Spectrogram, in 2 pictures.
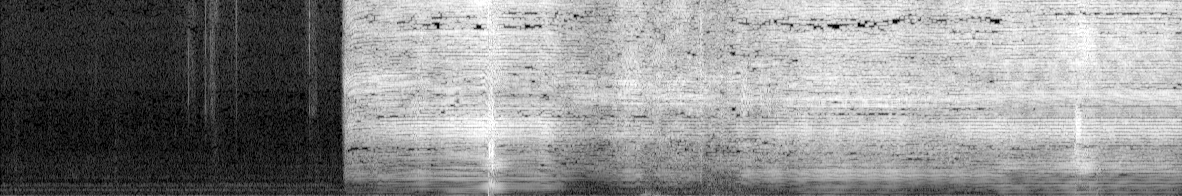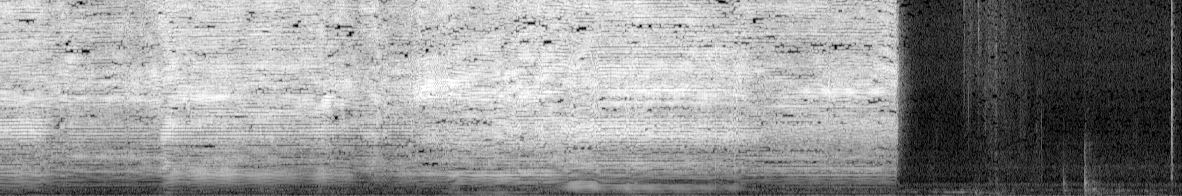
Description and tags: SonicSnap GPSUK electric toothbrush
The buzz of an electric toothbrush
Buzz, Toothbrush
